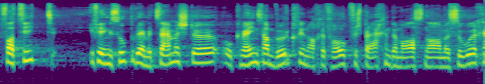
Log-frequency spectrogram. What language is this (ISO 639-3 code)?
gsw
